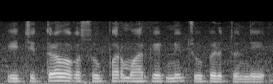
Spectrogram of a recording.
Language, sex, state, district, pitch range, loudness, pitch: Telugu, male, Telangana, Hyderabad, 135-150 Hz, -16 LUFS, 140 Hz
